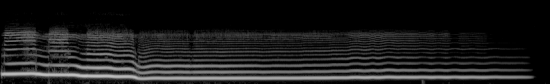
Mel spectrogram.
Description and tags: electric guitar e minor3
Imitation of electric guitar solo part in e-minor. I almost close the mouth, sing some tones and blow little air for distortion effect.
beatbox, dare-19, distorted, guitar, sing, solo, voice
